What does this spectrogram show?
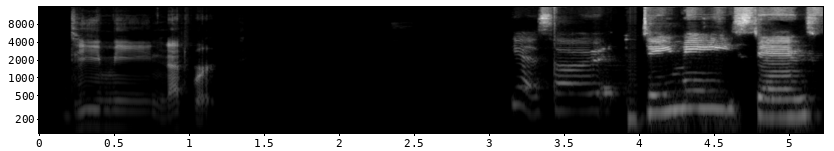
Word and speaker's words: DeMe: It's like DME, Deme, Demi. Demi is, yeah, it's the best version, I'd say.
